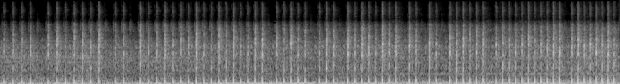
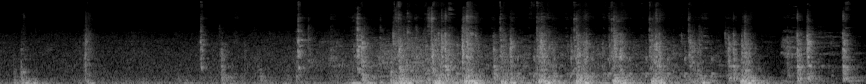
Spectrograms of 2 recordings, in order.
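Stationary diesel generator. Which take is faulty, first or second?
second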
